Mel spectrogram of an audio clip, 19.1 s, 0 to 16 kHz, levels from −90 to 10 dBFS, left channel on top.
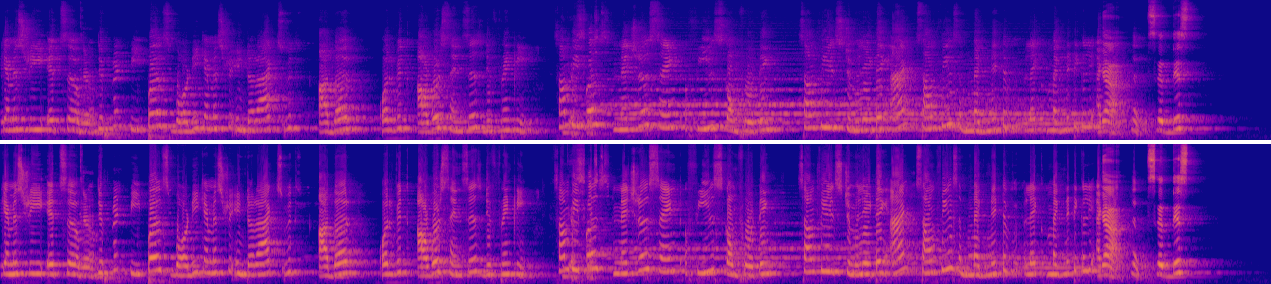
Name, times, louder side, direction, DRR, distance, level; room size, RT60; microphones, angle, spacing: voice 1, 0.0-4.4 4.8-5.3 5.7-7.9 8.3-11.6 12.0-17.1, right 4 dB, 85° right, 1.0 m, -31 dB
voice 2, 1.2-1.7 8.4-8.9 16.5-16.9 17.4-17.8, right 5 dB, 35° right, 0.5 m, -29 dB
sound 1, 8.6-16.8, left 4 dB, 25° left, 0.7 m, -43 dB
10.5 x 8.3 x 6.1 m
head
